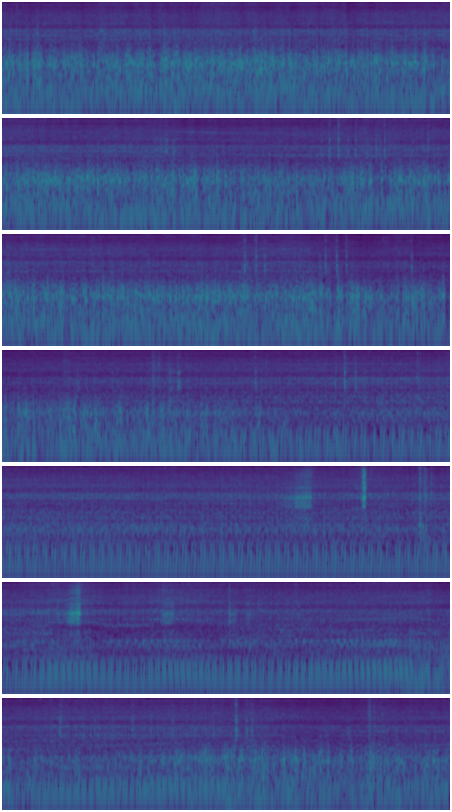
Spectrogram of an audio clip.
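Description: Motorcycle engine running while the bike is ridden along at road speed. Its pitch rises and falls a little past the two-thirds mark, and a few brief clicks sound just before that.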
